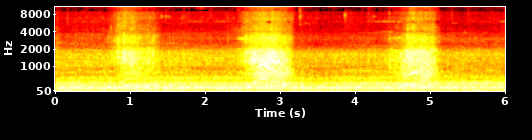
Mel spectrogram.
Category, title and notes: Sound effects > Vehicles
final bus 28
bus, finland, hervanta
